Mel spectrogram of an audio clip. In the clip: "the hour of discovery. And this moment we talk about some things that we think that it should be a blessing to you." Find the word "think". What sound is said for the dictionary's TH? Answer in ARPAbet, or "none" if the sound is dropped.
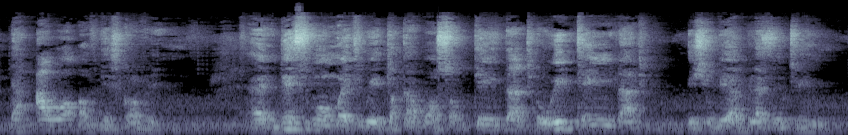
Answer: T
